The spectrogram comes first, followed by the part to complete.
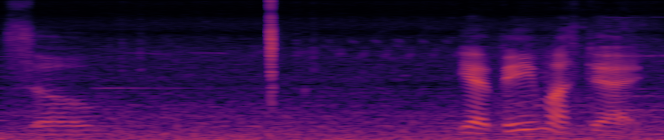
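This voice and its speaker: Man, non-native English, slow and fragmented delivery, casual game streaming, noisy microphone. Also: mid-range voice, expressive. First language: not English. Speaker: video game live streamer. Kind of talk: casual live-stream gameplay commentary. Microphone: microphone without its cover. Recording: windy, noisy uncovered home microphone.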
